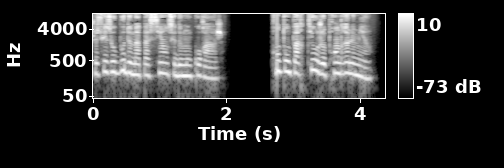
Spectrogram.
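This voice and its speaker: Brief: woman reader voicing a brooding jealous young man, low, dark and mellow tone, storybook reading. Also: brisk, close to an everyday voice. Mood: grim.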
